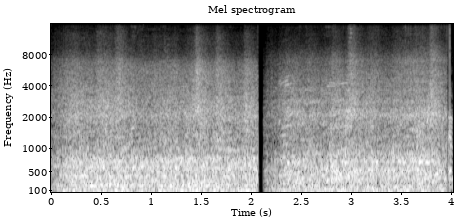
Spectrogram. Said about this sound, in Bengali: ট্রেনে উঠে গেছি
